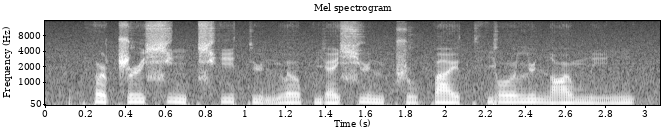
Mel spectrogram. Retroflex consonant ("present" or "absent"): present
